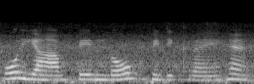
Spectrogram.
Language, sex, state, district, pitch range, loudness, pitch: Hindi, female, Punjab, Pathankot, 205-240 Hz, -15 LUFS, 220 Hz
